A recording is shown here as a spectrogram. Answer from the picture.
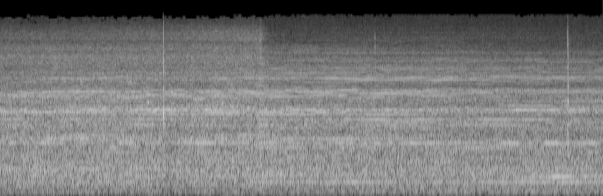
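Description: Double-deck SNCF TER electric multiple unit passing on the line: a steady rush of wheels on rail with a few steady tones running through it, and a couple of faint clicks.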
